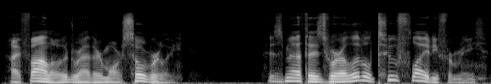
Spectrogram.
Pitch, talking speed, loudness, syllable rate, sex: 120 Hz, 160 wpm, -17 LUFS, 6.4 syllables/s, male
